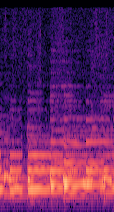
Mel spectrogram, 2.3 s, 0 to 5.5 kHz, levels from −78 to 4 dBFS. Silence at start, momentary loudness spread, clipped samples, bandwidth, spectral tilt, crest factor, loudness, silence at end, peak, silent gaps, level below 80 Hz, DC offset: 0 s; 3 LU; under 0.1%; 5.2 kHz; -11 dB/octave; 14 dB; -17 LUFS; 0 s; -2 dBFS; none; -54 dBFS; under 0.1%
